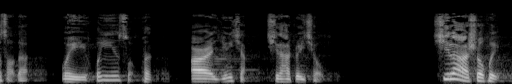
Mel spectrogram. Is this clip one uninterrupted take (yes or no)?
yes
